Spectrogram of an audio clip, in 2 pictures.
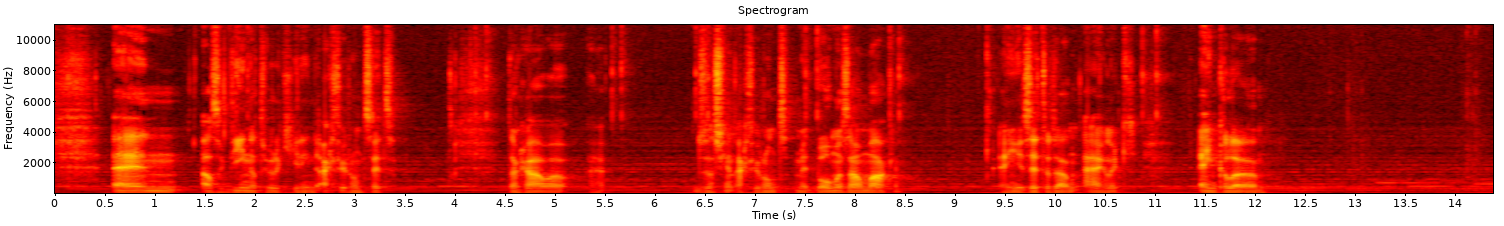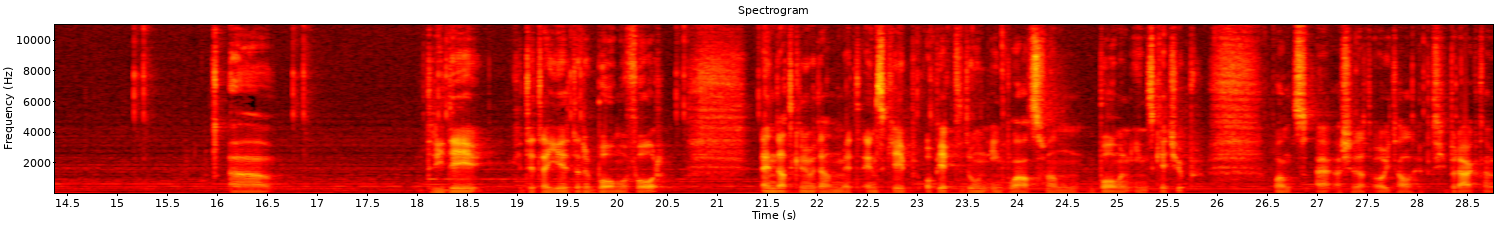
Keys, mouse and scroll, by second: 1.8 click, 4.1 click, 5.5 click, 6.5 click, 7.4-9.2 drag, 10.8 click, 12.9-13.7 scroll down 2, 14.0-14.8 scroll down 2, 15.2 click, 16.7 click, 18.2-19.2 drag, 19.4-20.6 drag, 20.7-22.1 drag, 22.1-23.4 scroll up 3, 23.4 click, 23.8 Delete, 23.8 click, 24.5-26.4 scroll up 2, 26.4-27.2 scroll down 2, 27.6-28.7 shift+middle drag, 27.6-28.7 shift+scroll up 2.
